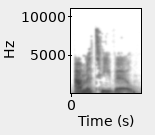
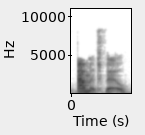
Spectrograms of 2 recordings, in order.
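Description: First: It is said with an American pronunciation. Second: It is said with a British pronunciation. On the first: "the actual American pronunciation, I believe, is Amityville" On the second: "over here, I think we always hear is Amityville"

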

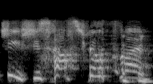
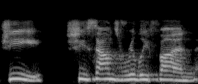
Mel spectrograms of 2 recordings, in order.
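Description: First: It is said lively, with more enthusiasm. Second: It is said flatly, with little enthusiasm. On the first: The speaker calls it right. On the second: The speaker calls it wrong.

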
